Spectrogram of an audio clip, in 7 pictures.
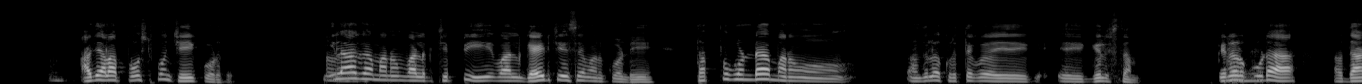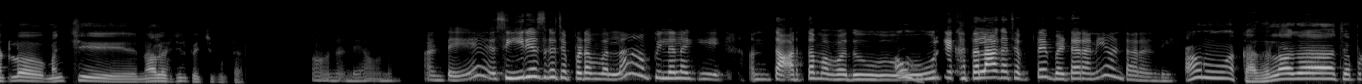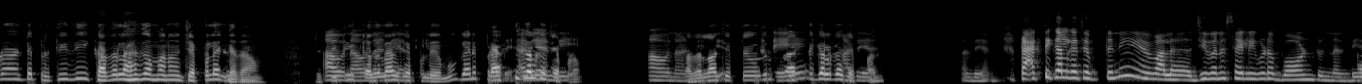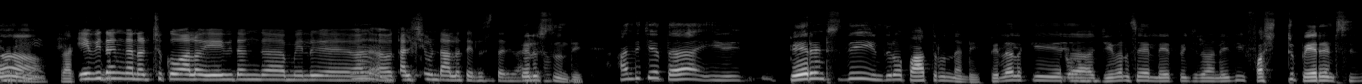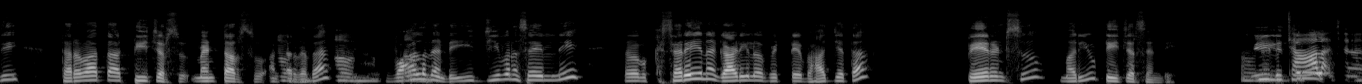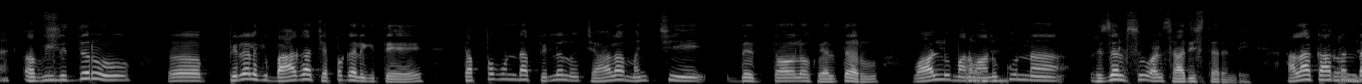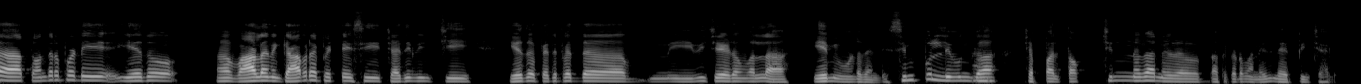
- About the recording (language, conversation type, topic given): Telugu, podcast, పిల్లలకు అర్థమయ్యేలా సరళ జీవనశైలి గురించి ఎలా వివరించాలి?
- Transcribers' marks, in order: other noise; in English: "పోస్ట్‌పోన్"; in English: "గైడ్"; in English: "సీరియస్‌గా"; chuckle; in English: "ప్రాక్టికల్‌గా"; in English: "ప్రాక్టికల్‌గా"; in English: "ప్రాక్టికల్‌గా"; in English: "పేరెంట్స్‌ది"; in English: "ఫస్ట్ పేరెంట్స్‌ది"; sniff; in English: "సింపుల్ లివింగ్గా"; tapping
